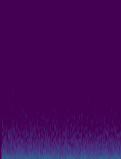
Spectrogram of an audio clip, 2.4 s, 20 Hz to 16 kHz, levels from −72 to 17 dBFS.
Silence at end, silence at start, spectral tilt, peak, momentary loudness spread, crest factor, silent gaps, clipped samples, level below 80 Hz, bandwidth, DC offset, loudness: 0 s; 0.05 s; -6 dB/octave; -34 dBFS; 1 LU; 14 dB; none; under 0.1%; -58 dBFS; 11.5 kHz; under 0.1%; -48 LUFS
